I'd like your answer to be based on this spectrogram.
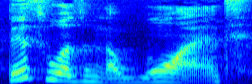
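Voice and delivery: ordinary talk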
